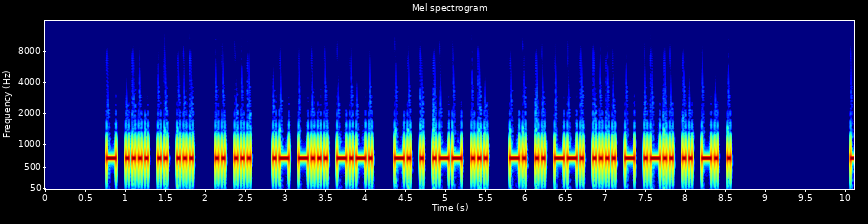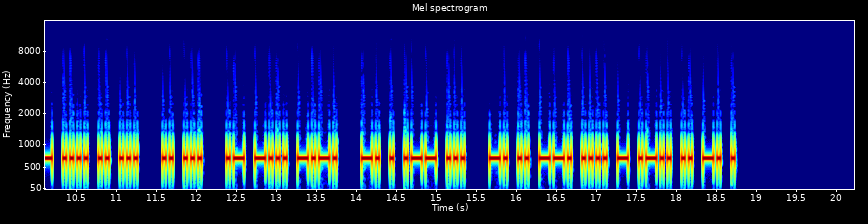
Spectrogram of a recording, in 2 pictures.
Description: Morse code, heard as a keyed tone, about 28 wpm, 700 Hz. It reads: THIS IS ABC NEWS NIGHTLINE THIS IS ABC NEWS NIGHTLINE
